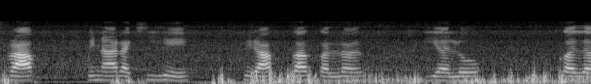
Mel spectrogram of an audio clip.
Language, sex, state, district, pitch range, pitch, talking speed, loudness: Hindi, female, Madhya Pradesh, Dhar, 185-200 Hz, 190 Hz, 100 wpm, -20 LUFS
